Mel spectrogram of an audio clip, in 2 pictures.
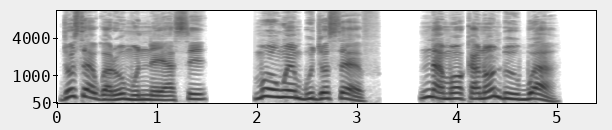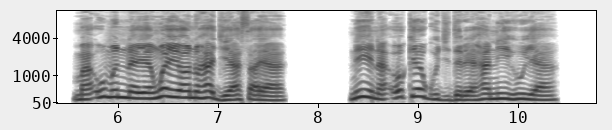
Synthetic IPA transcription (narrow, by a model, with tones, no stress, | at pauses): d͡ʒo˦se˦fɡʷa˨ɾu˦mu˨n̩˦ne˦ja˦sɪ˦ | m˦o˦ŋʷe˦m̩˦˨bu˨d͡ʒo˦se˦˨f | n̩˦na˨m̩˦ɔ˦ka˨nɔ˦n̩˦dʊ˨u˨ɡ͡bu˦a˨ | ma˨u˦mu˨n̩˦ne˦je˦ŋʷe˦ɣɪ˦ɔ˦nʊ˦ɦa˦d͡ʒi˨a˦sa˦ja˦ | ni˦ɦi˦na˨ʔo˦ke˦e˦ɡʷu˨d͡ʒi˨de˨ɾe˨ɦa˦ni˦ɦu˦ja˦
